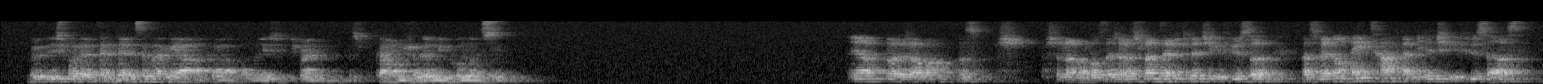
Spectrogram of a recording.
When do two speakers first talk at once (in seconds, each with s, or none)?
none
